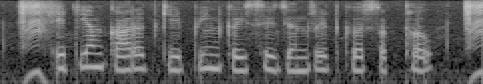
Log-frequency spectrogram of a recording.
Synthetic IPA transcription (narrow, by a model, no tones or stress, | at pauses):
eːʈijəmkaːɾəʈkepiːnkəɪsed͡ʒənɾeːʈkəɾsək̚t̪ɐʊ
